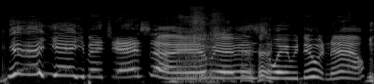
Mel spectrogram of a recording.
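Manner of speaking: high cocky swagger. Retold or imitated. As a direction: brag it in a high voice. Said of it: "and I'd be like".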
